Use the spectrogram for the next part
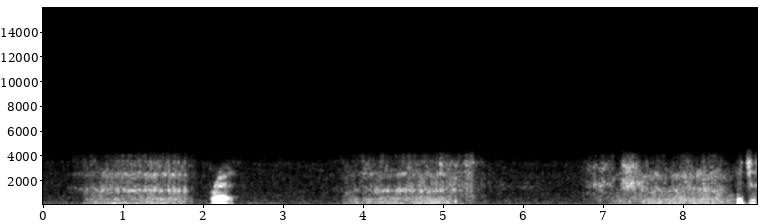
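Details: Loud, rough snoring fit at 1:15 a.m. in a hotel room, snores roughly every three seconds with a brief sharp noise between; so loud the listener could barely think.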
